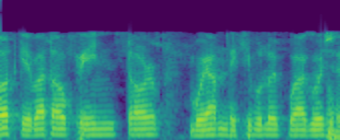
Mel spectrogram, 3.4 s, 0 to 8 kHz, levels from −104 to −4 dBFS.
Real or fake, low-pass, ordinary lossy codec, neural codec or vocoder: fake; 7.2 kHz; AAC, 16 kbps; vocoder, 22.05 kHz, 80 mel bands, WaveNeXt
